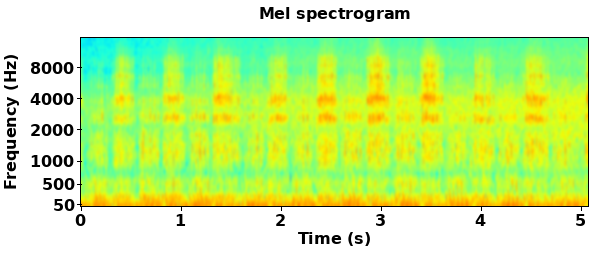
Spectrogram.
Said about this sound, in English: Listen to this cat. That sounds like Kate eating a bird.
